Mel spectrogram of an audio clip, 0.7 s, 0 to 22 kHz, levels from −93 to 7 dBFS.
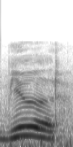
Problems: background sounds at intervals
